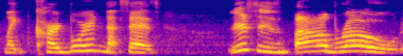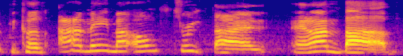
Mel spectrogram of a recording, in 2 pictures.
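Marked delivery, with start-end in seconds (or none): 2.3-8.0 slow, hammed-up Southern drawl; mock Southern accent. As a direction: imitate a proud local in a broad, slow Southern accent. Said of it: "anybody who has a Southern accent".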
